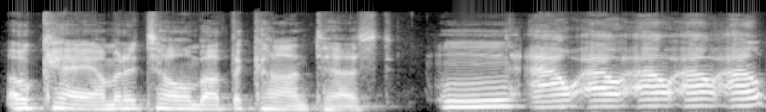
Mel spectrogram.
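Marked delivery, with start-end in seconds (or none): 2.2-3.8 yelping in pain; little cries of pain; pained ows. Real, not acted. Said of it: "clothespin on my tongue".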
